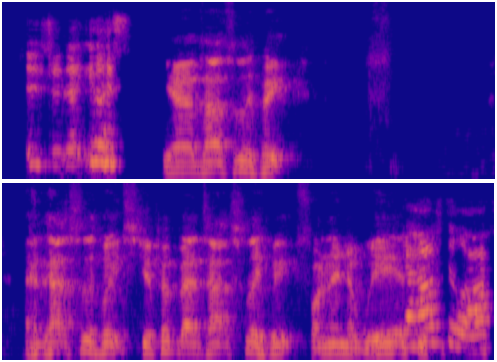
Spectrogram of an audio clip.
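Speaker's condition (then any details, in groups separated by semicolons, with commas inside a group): Cerebral palsy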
